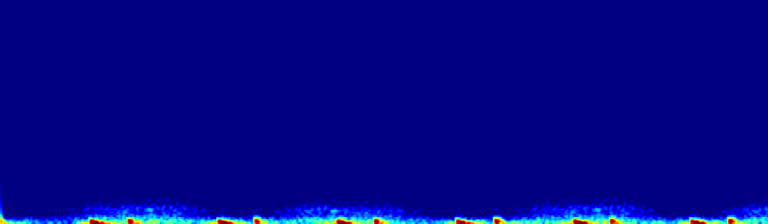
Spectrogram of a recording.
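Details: Heartbeat with breathing from the Zig & Sharko animated cartoon (Sharky): paired low thumps recurring regularly, overlaid by slow soft breath swells.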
